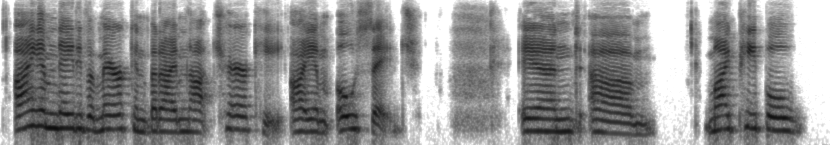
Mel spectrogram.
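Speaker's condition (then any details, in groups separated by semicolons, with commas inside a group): No condition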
